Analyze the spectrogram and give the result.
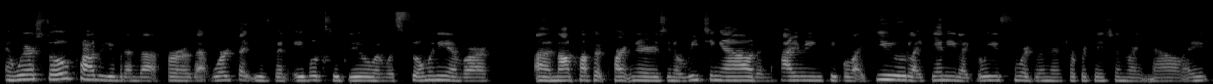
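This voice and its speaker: A woman hosting a community call, encouraging and warm, often tagging her points with "right?". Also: fairly low pitch, fairly even intonation, fairly quick, no echo, poor audio. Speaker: host. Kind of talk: moderating a community video call.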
